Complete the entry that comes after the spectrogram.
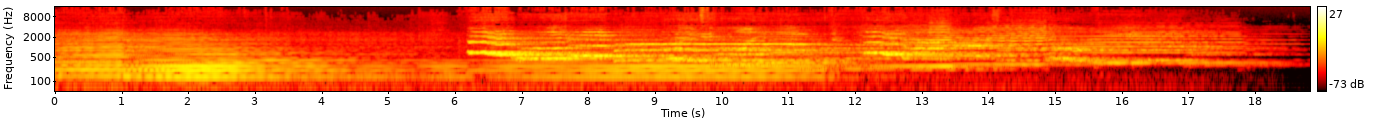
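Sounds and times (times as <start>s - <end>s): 
cello: 0.0s - 18.6s
choir singing: 6.2s - 16.7s.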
